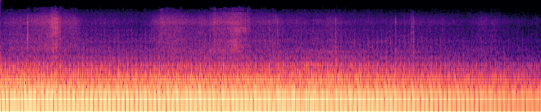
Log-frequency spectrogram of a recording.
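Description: Heavy, regular low thumping at about four beats a second that fades as revs drop; an odd two-stroke clatter, cause unknown.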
